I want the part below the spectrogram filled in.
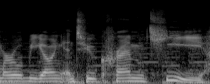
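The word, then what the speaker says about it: Krem Quay: And I will see you guys next time where we'll be going into Creme Key, I believe it's pronounced actually.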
